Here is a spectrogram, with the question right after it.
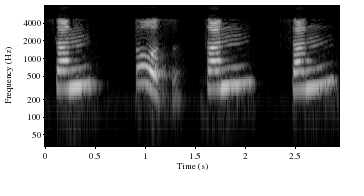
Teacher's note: म का न हो जाता जैसे सम धन तोष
